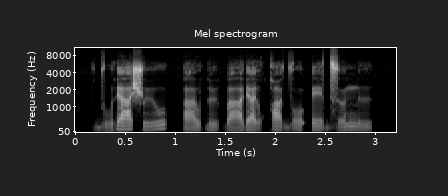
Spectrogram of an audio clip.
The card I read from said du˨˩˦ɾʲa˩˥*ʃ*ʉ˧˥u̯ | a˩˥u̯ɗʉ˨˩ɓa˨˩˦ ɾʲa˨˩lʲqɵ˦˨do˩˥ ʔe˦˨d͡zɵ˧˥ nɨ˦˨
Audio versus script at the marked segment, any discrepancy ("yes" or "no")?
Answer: no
